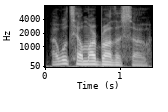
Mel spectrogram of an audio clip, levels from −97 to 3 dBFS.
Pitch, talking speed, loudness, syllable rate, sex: 130 Hz, 250 wpm, -15 LUFS, 5.7 syllables/s, male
